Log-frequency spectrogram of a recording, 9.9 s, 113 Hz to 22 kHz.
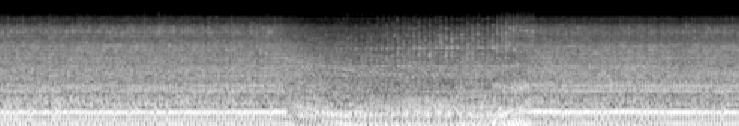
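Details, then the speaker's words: John Deere Z345E zero-turn with Briggs & Stratton ReadyStart V-twin, after fixing no-start and choke; steady running with slightly uneven, lumpy beat and brief speed dip; rough running, probably carburetor or fuel related. "It doesn't sound like it's running 100% perfect on this, but it's probably a carburetor or fuel related issue."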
